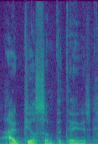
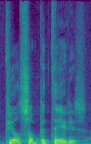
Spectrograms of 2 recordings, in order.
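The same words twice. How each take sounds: First: Said in the usual way. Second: Barked kitchen order. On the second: Retold or imitated. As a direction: order said higher and clipped, like a boss. Boss giving a kitchen order.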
